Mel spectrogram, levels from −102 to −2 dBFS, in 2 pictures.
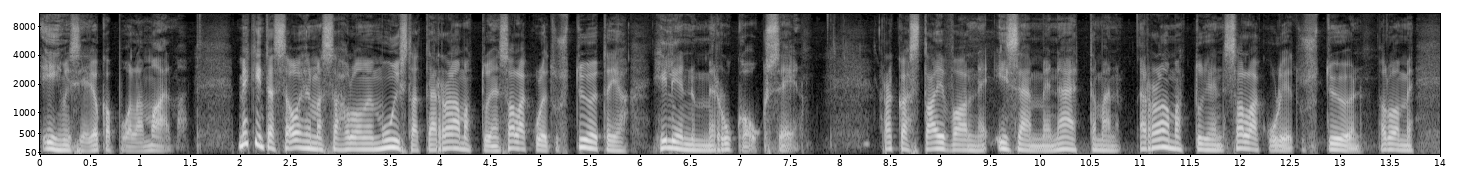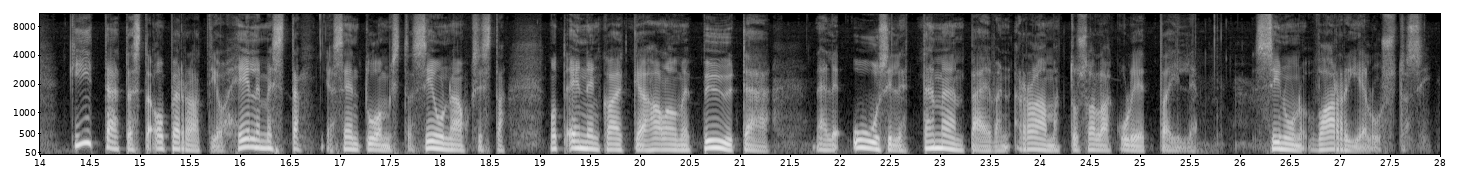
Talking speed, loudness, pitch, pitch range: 90 wpm, -21 LUFS, 130 Hz, 115-150 Hz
